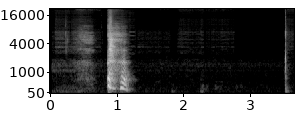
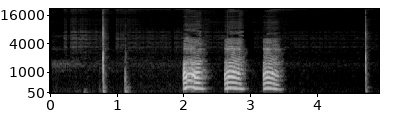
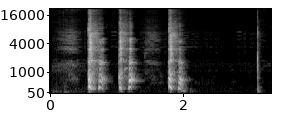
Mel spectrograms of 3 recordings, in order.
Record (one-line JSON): {"cough_length": "3.7 s", "cough_amplitude": 32768, "cough_signal_mean_std_ratio": 0.2, "exhalation_length": "4.9 s", "exhalation_amplitude": 25411, "exhalation_signal_mean_std_ratio": 0.34, "three_cough_length": "3.3 s", "three_cough_amplitude": 32766, "three_cough_signal_mean_std_ratio": 0.3, "survey_phase": "beta (2021-08-13 to 2022-03-07)", "age": "65+", "gender": "Female", "wearing_mask": "No", "symptom_none": true, "smoker_status": "Never smoked", "respiratory_condition_asthma": false, "respiratory_condition_other": false, "recruitment_source": "REACT", "submission_delay": "1 day", "covid_test_result": "Negative", "covid_test_method": "RT-qPCR", "influenza_a_test_result": "Negative", "influenza_b_test_result": "Negative"}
